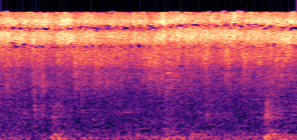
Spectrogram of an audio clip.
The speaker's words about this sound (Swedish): Det är fullt liv här i Gamla stan nu. Här har vi en man som står och spolar gatan här. Vi hör vattenspolar.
